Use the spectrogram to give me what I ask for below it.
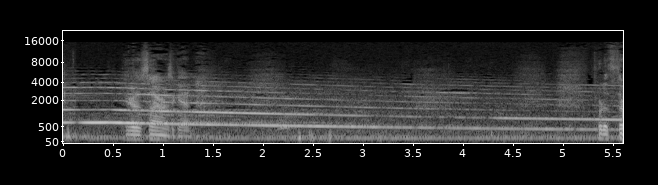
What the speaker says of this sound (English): How do they keep getting these sirens going off?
